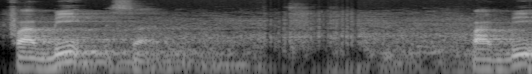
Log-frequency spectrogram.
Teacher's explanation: Jadi bunyi lan diganti dengan panjang, la qalila, fabisa, fabi, nah itu hamzah gelatoh, hamzah yang sukun di tengah-tengah kata. Jadi membacanya tidak panjang, tidak mad, tapi dihentakkan.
